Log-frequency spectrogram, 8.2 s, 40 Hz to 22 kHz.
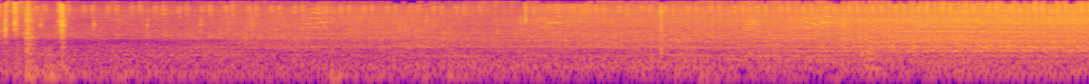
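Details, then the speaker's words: Ford BA Falcon XR6 with the Barra inline-six at a seller's inspection, idling after start-up with an uneven beat and an irregular stumble about three times a second; a misfire, with a broken or cut wire noticed, cause unconfirmed. "Oh yeah, it's got a bit of a miss, hasn't it?"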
